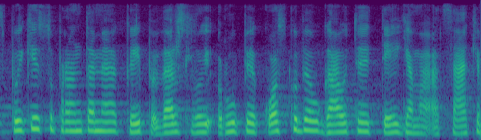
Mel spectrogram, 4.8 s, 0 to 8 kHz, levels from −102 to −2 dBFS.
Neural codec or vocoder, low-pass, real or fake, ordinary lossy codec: none; 7.2 kHz; real; AAC, 48 kbps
